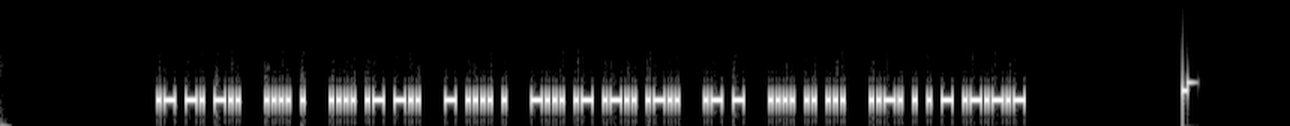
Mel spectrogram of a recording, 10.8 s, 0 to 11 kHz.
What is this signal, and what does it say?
Morse code, heard as a keyed tone, about 37 wpm, 700 Hz. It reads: AND HE HAD THE BALL AT HIS FEET.
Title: Sentences from Top 1000 Words - Review Part 6 - 40wpm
